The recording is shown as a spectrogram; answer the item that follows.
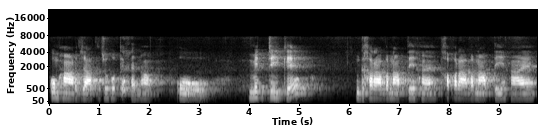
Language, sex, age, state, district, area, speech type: Hindi, female, 45-60, Bihar, Samastipur, rural, spontaneous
